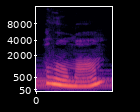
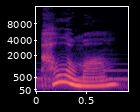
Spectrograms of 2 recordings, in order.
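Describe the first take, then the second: First: It is said in a put-on voice. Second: It is said in a natural voice.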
